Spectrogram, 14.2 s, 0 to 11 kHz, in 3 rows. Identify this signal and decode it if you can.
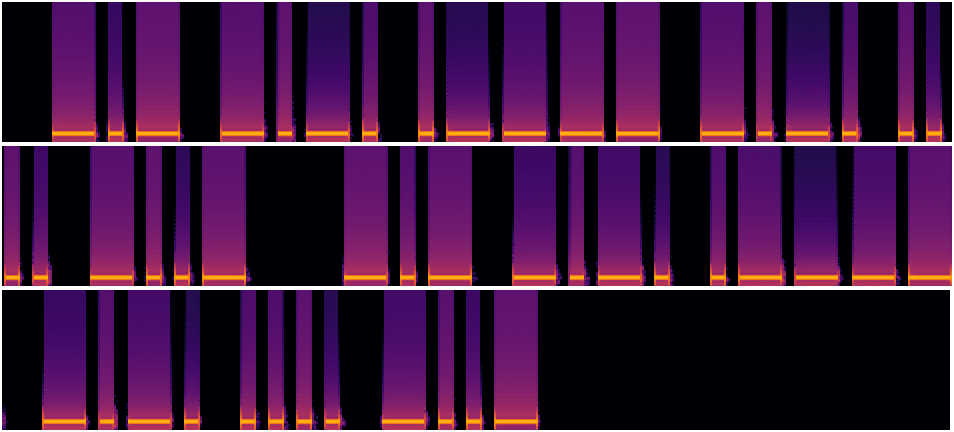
Morse code, heard as a keyed tone, about 17 wpm, 700 Hz. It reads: KC1CHX KC1CHX
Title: USA Call Signs Repeated 3x 17wpm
